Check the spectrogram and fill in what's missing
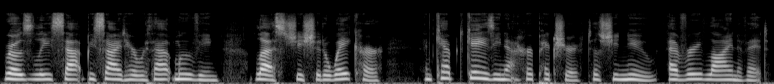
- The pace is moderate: Yes, average, 185 wpm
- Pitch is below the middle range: No, high, 225 Hz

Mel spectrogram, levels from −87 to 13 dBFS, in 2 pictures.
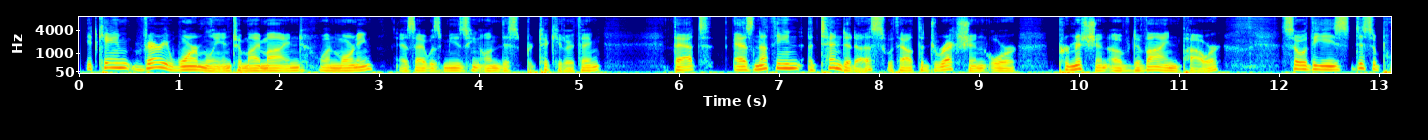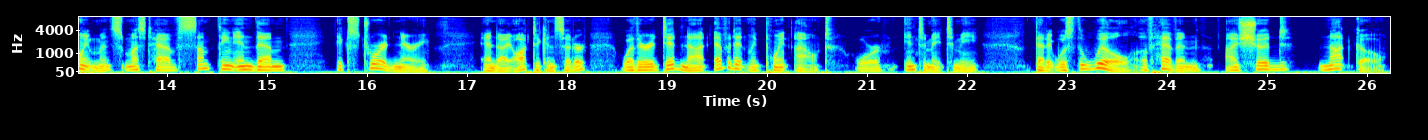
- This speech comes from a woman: No, male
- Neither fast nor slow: Yes, average, 150 wpm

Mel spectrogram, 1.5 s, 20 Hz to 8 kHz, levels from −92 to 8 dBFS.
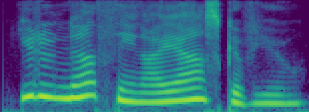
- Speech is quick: Yes, fast, 270 wpm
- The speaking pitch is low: No, high, 240 Hz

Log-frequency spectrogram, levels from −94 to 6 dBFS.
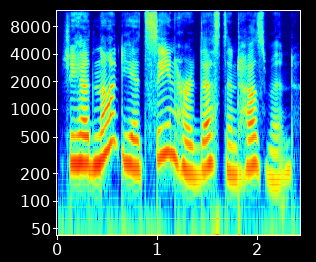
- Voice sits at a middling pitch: No, very high, 250 Hz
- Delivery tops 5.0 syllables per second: No, 4.7 syllables/s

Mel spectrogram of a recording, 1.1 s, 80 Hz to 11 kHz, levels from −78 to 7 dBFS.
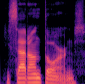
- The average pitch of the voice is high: No, low, 120 Hz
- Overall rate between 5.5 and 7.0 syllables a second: No, 4.1 syllables/s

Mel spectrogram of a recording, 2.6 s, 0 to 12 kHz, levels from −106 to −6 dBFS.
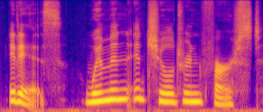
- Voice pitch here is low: No, high, 225 Hz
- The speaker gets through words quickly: No, slow, 135 wpm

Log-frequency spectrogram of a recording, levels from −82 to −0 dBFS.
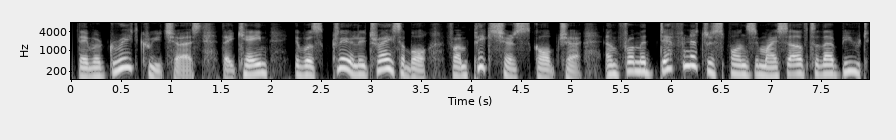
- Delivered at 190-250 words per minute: No, average, 165 wpm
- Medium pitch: Yes, medium, 160 Hz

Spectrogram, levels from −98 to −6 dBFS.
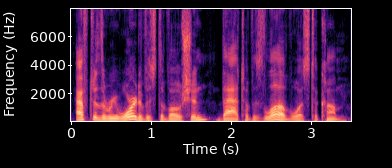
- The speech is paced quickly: Yes, fast, 225 wpm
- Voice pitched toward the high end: No, low, 125 Hz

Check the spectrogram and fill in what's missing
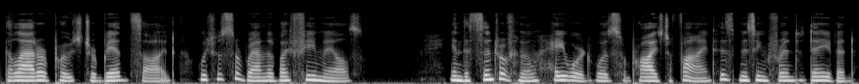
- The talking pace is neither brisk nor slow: Yes, average, 165 wpm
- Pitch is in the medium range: Yes, medium, 180 Hz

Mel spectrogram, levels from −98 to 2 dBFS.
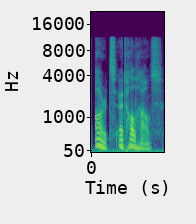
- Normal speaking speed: Yes, average, 165 wpm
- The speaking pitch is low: Yes, low, 115 Hz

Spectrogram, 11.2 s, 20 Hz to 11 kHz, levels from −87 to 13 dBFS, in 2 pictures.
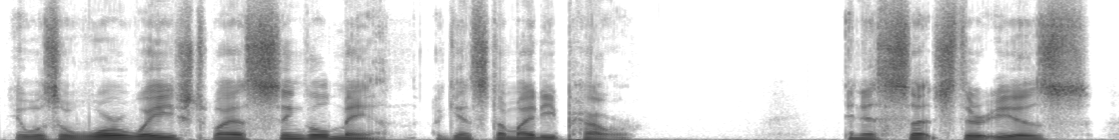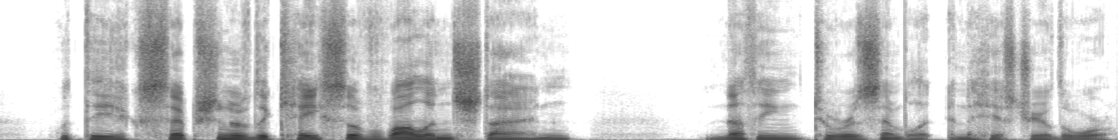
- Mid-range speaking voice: No, low, 105 Hz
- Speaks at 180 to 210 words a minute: Yes, average, 195 wpm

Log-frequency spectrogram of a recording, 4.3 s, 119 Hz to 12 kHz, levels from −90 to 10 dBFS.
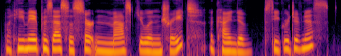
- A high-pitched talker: Yes, high, 200 Hz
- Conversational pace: Yes, average, 170 wpm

